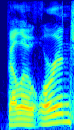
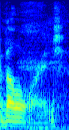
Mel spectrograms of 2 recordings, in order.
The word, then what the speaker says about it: Velo-Orange: people want to know is it pronounced fellow orange or Bella orange I tend to tell people you can pronounce it however typically we go by Bella orange but it's okay that add the the French flair okay so passenger is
